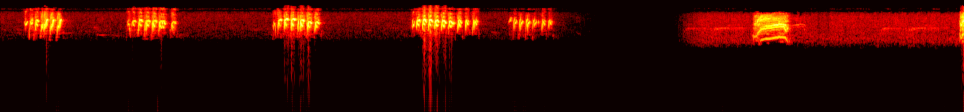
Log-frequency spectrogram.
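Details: European serin in campero song style, played to young serins so they copy it: five short, high, jingling trill bursts at steady intervals, then a fainter passage with one sharp, sweeping buzzy phrase.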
